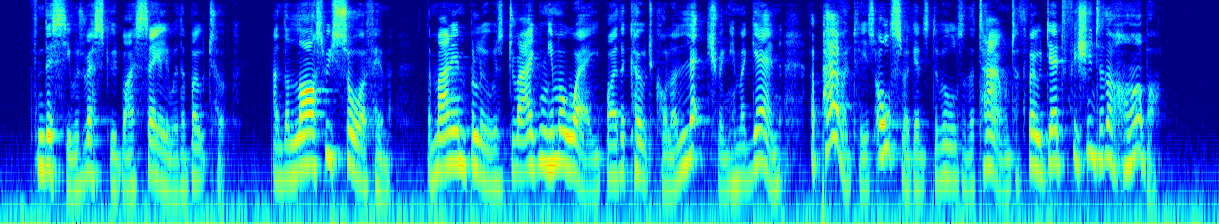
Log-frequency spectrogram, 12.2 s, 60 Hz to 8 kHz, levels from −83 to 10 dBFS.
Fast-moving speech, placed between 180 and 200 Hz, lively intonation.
Yes: fast, 250 wpm; high, 190 Hz; wide, 7.4 semitones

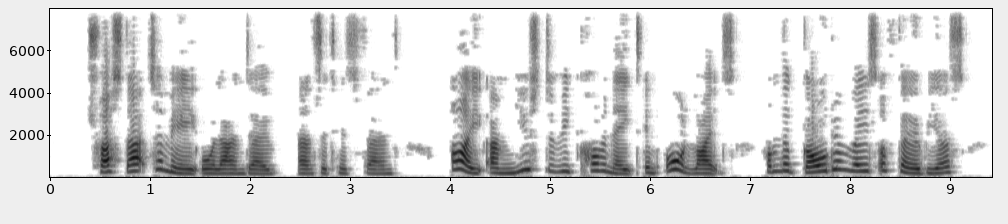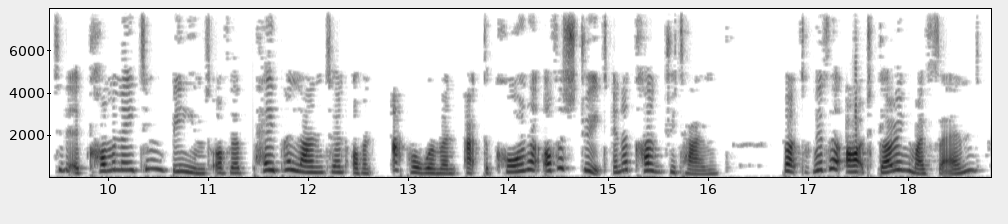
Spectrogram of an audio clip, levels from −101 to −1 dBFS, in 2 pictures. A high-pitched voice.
Yes: very high, 270 Hz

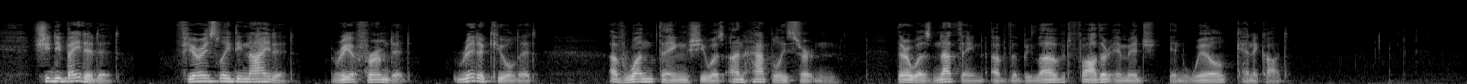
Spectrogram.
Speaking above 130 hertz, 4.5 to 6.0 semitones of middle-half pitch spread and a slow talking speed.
No: low, 105 Hz; average, 4.8 semitones; slow, 115 wpm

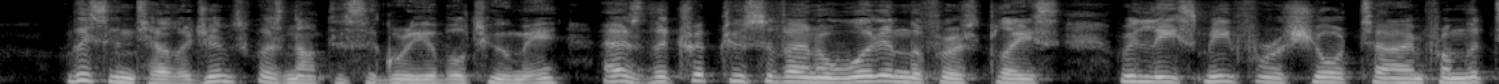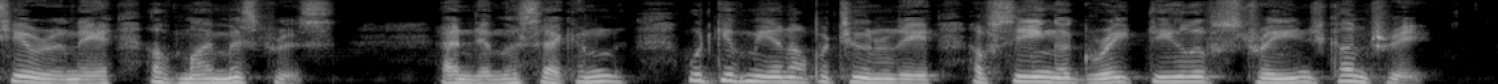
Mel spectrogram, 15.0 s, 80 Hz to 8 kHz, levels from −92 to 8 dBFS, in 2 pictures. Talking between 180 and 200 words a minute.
Yes: average, 185 wpm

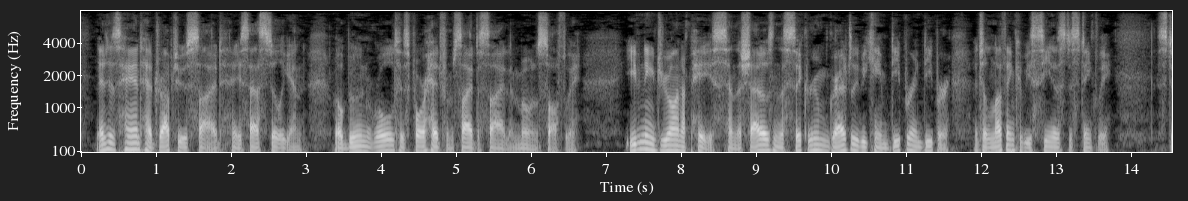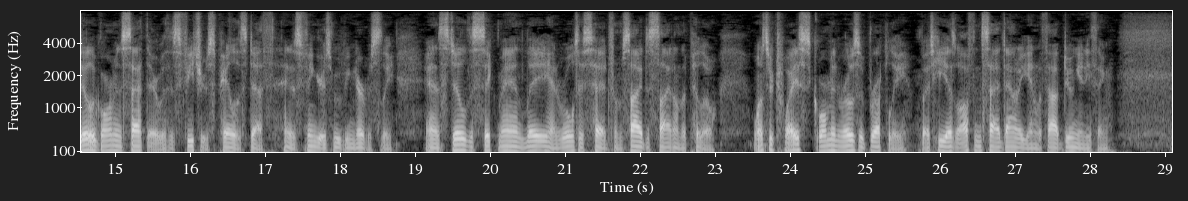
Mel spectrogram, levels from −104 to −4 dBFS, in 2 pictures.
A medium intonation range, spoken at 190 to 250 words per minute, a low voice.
Yes: average, 3.2 semitones; average, 195 wpm; low, 100 Hz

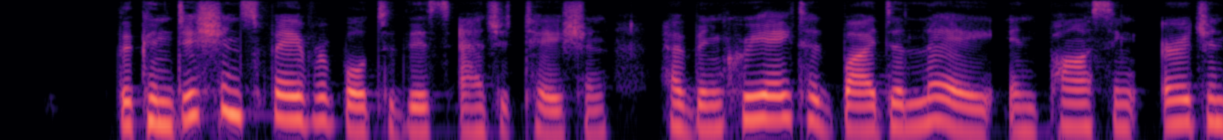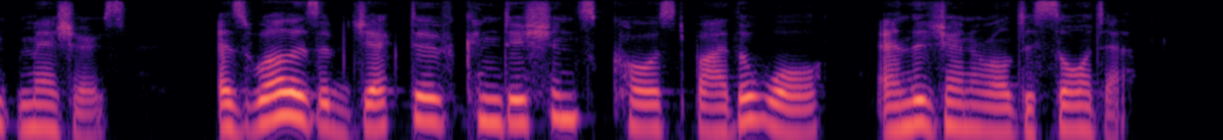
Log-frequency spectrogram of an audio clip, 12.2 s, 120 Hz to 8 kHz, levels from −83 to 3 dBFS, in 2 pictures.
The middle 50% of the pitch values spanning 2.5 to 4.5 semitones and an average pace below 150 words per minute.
Yes: average, 4.0 semitones; slow, 135 wpm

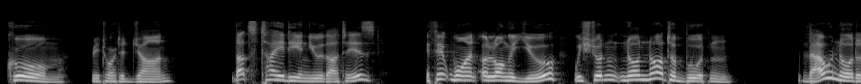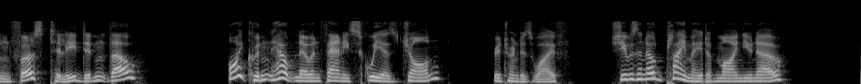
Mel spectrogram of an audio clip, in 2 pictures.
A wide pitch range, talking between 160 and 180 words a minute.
Yes: wide, 6.7 semitones; average, 165 wpm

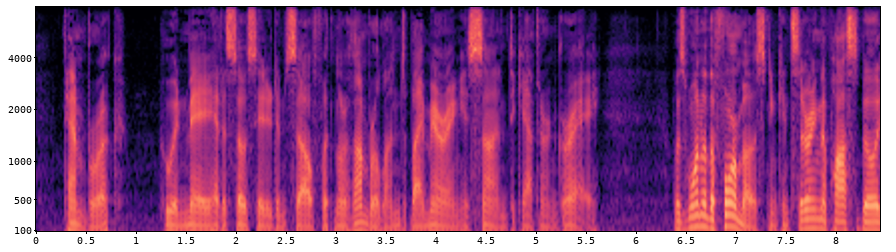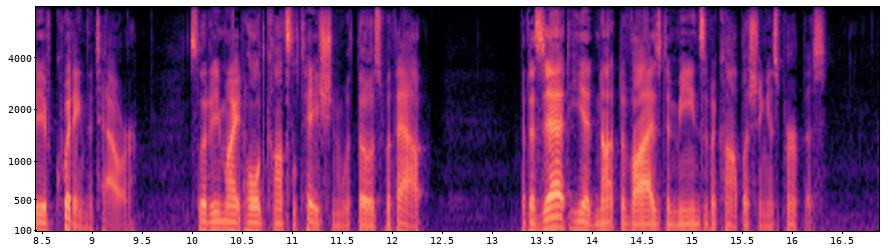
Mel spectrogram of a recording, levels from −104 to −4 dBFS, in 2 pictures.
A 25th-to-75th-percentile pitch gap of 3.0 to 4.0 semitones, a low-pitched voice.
No: average, 4.9 semitones; very low, 90 Hz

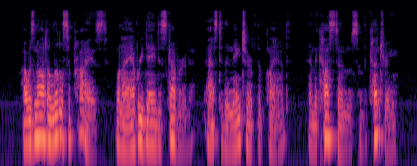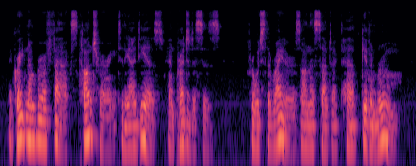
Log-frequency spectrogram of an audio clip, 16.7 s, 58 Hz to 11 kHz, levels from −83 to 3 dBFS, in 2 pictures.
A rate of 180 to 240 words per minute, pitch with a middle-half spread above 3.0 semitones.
No: average, 160 wpm; average, 4.6 semitones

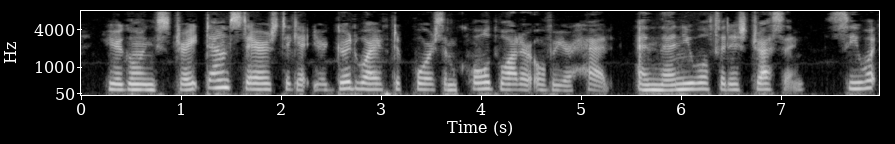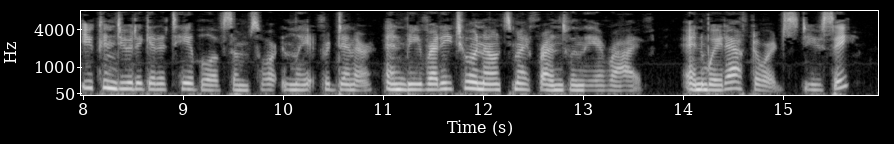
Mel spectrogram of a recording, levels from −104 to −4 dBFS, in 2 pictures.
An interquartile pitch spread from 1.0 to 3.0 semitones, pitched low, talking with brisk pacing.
No: narrow, 2.4 semitones; high, 200 Hz; fast, 210 wpm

